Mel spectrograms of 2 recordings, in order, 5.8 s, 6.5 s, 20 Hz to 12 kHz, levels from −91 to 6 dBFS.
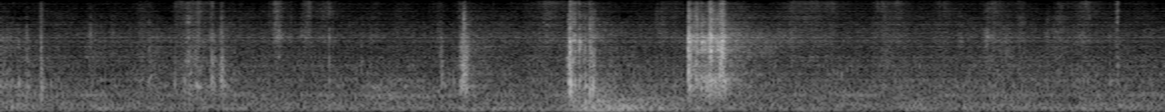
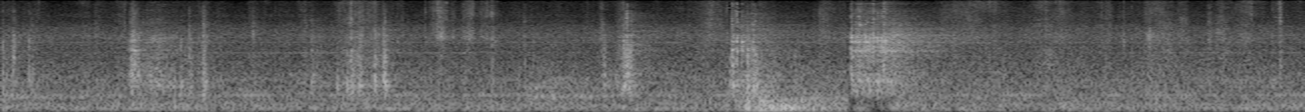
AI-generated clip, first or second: first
